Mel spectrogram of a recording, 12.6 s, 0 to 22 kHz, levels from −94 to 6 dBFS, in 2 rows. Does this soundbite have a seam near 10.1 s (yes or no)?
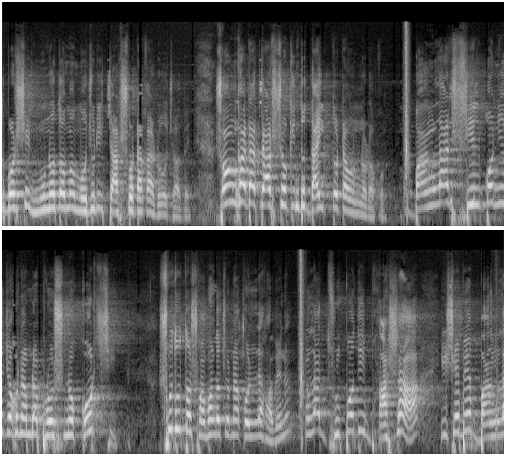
yes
